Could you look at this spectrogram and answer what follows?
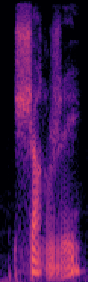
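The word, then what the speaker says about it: chargées: In both cases, you don't pronounce e and you don't pronounce s. So it will go like chargé, okay, for all the versions.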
